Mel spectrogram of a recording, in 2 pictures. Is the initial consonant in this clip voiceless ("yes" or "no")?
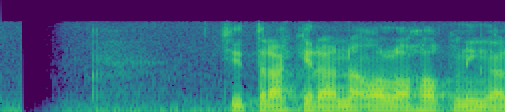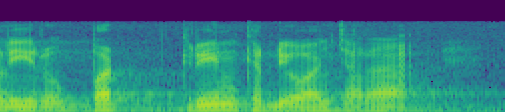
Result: yes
